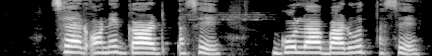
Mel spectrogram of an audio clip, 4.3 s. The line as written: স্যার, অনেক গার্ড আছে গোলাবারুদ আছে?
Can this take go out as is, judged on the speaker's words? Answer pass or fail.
pass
